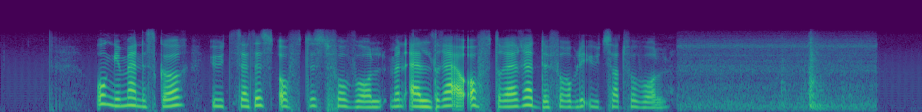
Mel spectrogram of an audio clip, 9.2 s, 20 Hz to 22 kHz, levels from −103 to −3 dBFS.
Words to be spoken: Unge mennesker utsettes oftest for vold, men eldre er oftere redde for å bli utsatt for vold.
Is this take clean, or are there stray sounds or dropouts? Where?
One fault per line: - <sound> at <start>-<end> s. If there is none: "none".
- squeak at 7.8-8.6 s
